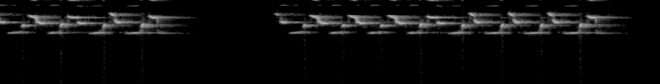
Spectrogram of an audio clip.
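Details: Eurasian goldfinch singing a Málaga copla tutor song meant to teach young goldfinches and hybrids: two long bursts of rapid, liquid, high twittering notes with a pause between them, and no other sounds.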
